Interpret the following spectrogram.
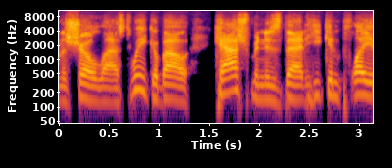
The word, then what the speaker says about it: Cashman: His name is pronounced Cashman.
